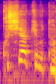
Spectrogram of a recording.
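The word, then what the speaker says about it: 串焼き: 그래서 이 땅 잃은 곳 같은 경우는 쿠시라고 읽어가지고 꼬치를 말합니다. 이 모양이 꼬치하고 모양이 비슷해요. 그 다음에 이 오른쪽은 불사르 소라고 해가지고 야키, 그래서 구이를 말합니다.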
